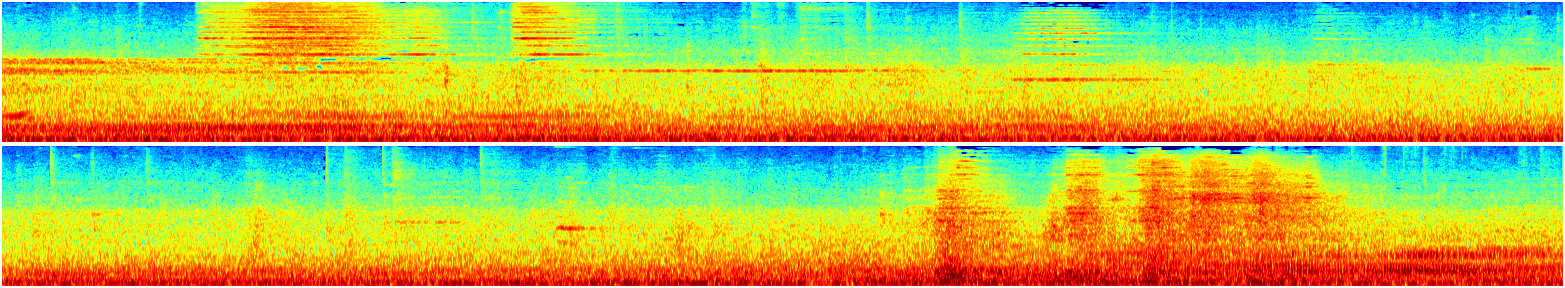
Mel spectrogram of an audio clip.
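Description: Train wheels clank and screech on the rails.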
